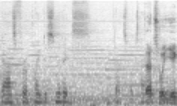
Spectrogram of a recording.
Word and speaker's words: Smithwick's: Am I saying it right, Smittick's? You are, yeah. Don't say Smithwick's. No, it's... Only the uncool kids say Smithwick's, right? No, it's really down to the Irish accent.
